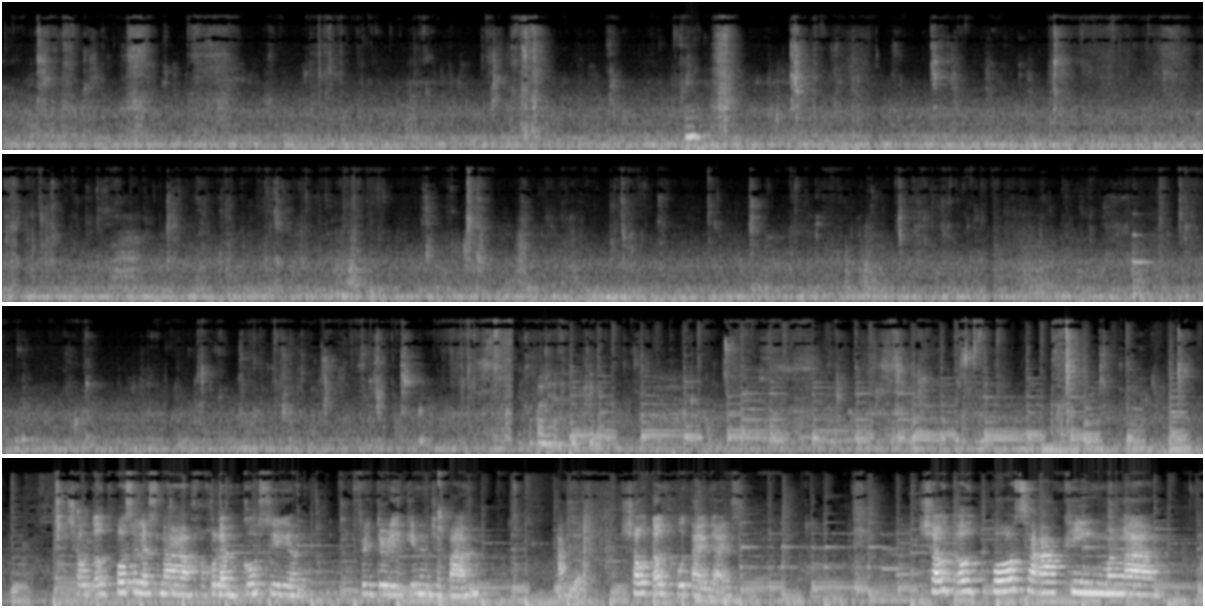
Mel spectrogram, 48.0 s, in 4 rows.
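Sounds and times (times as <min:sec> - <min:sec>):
wet chewing: 0:00.0 - 0:21.9, 0:22.8 - 0:36.7
steady low hum: 0:00.0 - 0:48.0
lip smacks and mouth clicks: 0:32.4 - 0:36.7.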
